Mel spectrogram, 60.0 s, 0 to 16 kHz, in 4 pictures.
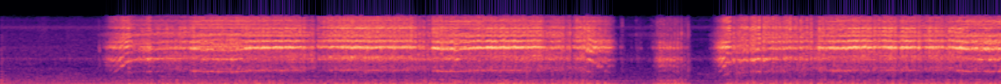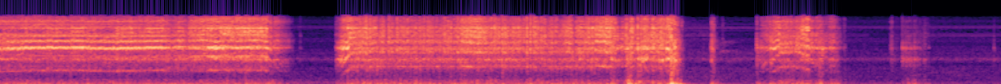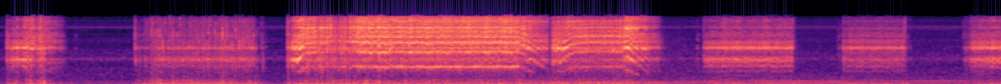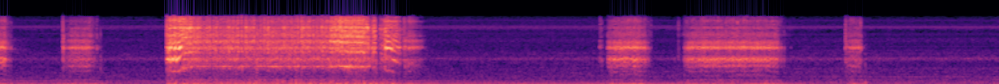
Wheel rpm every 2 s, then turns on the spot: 20, 150, 170, 170, 90, 90, 160, 170, 160, 100, 150, 210, 120, 70, 10, 20, 20, 140, 190, 140, 40, 30, 20, 40, 200, 130, 0, 20, 30, 0.
28-30 32-34 40-42 44-46 54-58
